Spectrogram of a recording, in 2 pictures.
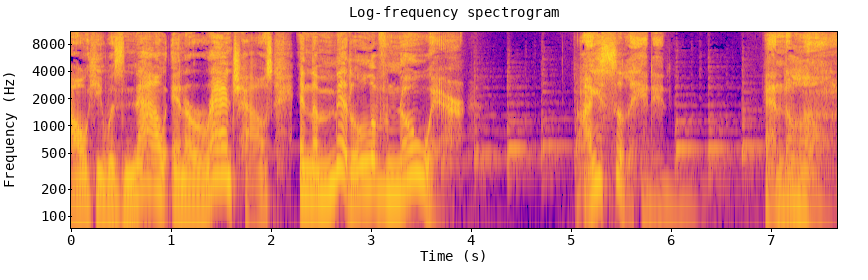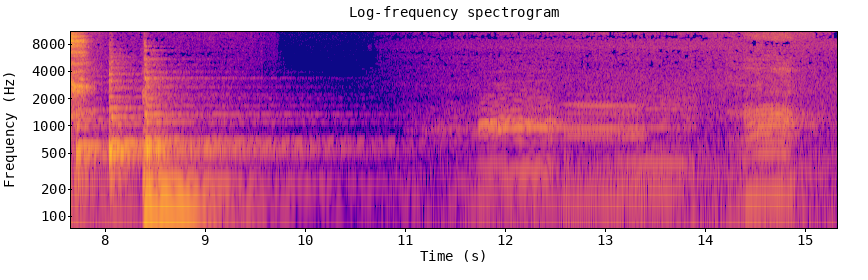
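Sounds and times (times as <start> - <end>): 
speech: 0.0 - 4.0, 5.1 - 6.1, 7.0 - 7.8, 8.4 - 8.7
cows lowing in distress at night: 11.2 - 15.1.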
